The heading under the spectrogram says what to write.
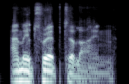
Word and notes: amitriptyline: British English

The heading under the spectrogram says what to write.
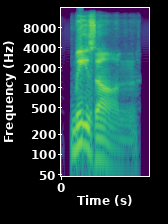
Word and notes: meson: British English

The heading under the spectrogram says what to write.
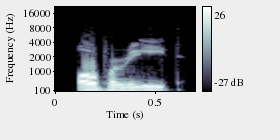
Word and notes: overeat: American English

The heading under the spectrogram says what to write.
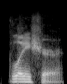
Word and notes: glacier: American English

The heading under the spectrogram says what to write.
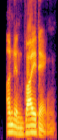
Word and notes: Uninviting: American English

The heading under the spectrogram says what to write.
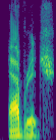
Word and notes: average: American English

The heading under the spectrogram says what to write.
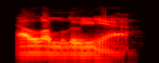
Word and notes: alleluia: American English

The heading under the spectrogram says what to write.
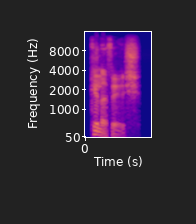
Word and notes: killifish: British English

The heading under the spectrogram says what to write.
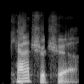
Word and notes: cachucha: American English

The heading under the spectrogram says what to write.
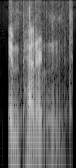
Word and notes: impenitent: American English

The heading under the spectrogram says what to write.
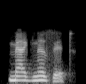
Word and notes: magnesite: Indian

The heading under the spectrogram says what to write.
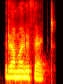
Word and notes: Raman effect: Indian

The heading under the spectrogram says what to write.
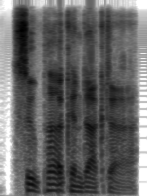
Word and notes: superconductor: British English

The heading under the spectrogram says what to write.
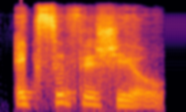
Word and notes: ex officio: Indian

